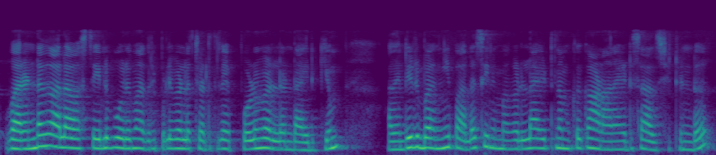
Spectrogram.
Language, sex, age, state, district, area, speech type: Malayalam, female, 30-45, Kerala, Thrissur, urban, spontaneous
